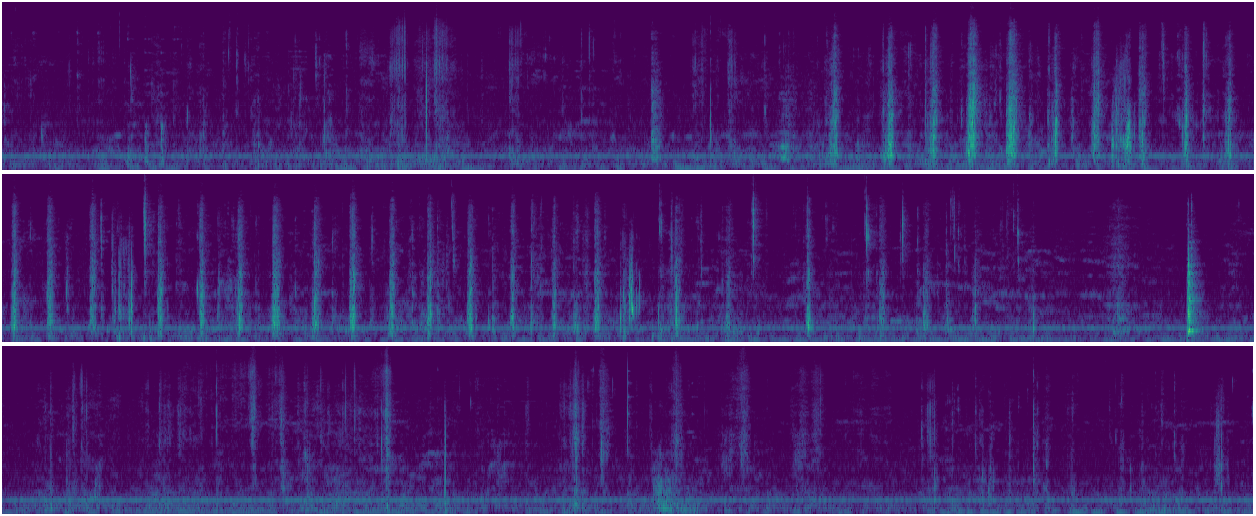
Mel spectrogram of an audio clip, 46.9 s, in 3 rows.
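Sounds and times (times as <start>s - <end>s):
crunching raw vegetable: 0.0s - 28.5s, 31.8s - 46.9s
steady low hum: 0.0s - 46.9s.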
